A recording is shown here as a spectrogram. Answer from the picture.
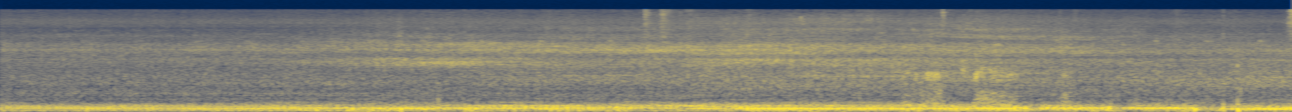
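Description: A steady low motor hum, as of an engine or machine running, over a faint outdoor background.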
